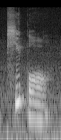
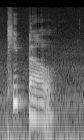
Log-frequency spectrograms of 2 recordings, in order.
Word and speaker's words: people: back to the word people a lot of non-native speakers will pronounce this word Pipo Pipo and what's happening is there's a short e sound sneaking in right before the dark l peep-bo the way to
